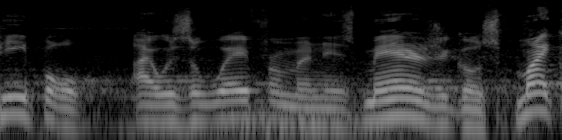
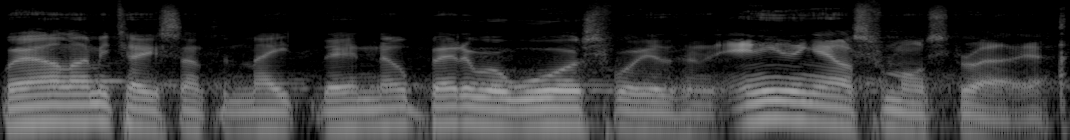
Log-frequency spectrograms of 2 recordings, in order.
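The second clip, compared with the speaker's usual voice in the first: low, put-on Australian accent; 6 semitones lower than usual. In a mock snack pitch, the salesman answers a doubter in an Australian accent. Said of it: "That was an awesome Australian accent".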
